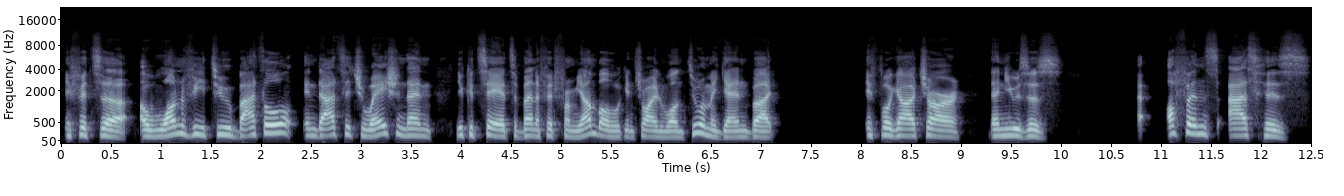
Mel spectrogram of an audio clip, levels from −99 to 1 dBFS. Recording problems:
muffled; slightly; fading above 3.5 kHz

